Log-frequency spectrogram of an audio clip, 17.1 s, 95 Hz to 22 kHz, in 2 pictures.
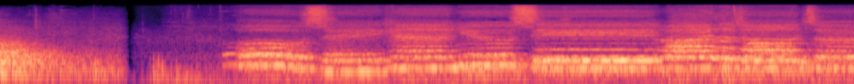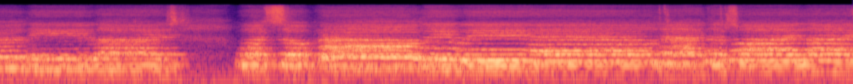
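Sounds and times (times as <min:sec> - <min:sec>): children singing in unison: 0:02.2 - 0:17.0.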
